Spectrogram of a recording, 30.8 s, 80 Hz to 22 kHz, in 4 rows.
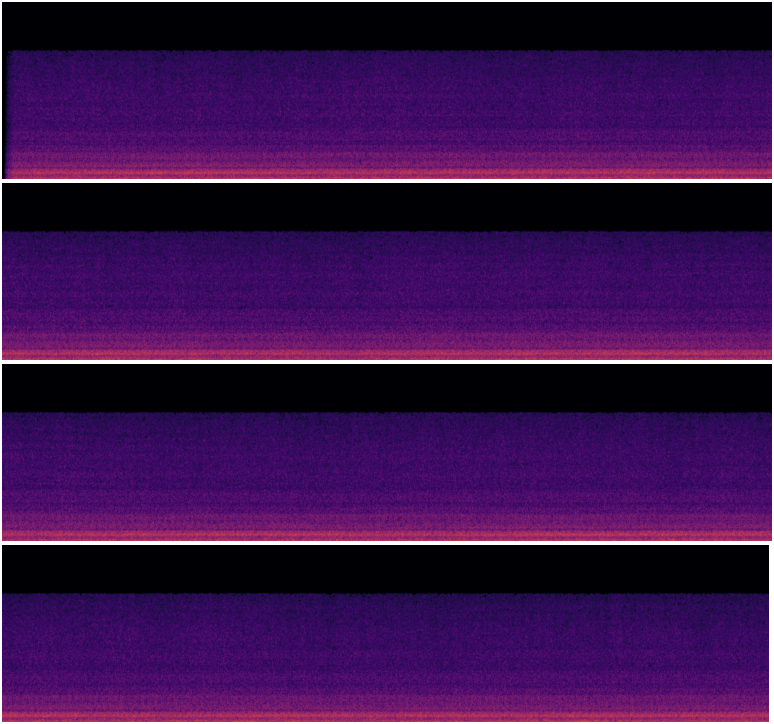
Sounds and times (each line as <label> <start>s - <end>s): air condition 0.0s - 30.7s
